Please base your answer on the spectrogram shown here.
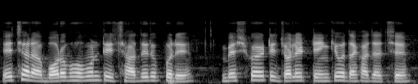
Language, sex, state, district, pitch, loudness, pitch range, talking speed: Bengali, male, West Bengal, Cooch Behar, 170 Hz, -14 LUFS, 155-185 Hz, 160 wpm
